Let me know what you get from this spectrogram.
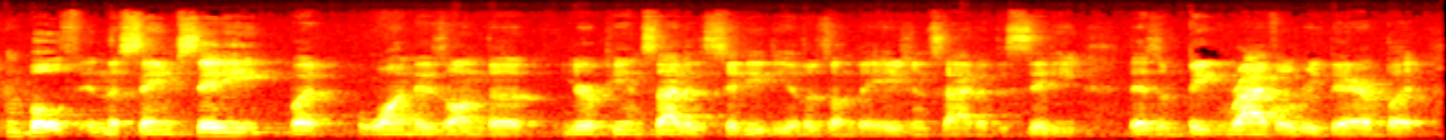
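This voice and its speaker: Male podcast co-host, halting explanatory delivery, casual sports talk, roomy recording with some background noise. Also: deep voice, level tone, mellow.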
